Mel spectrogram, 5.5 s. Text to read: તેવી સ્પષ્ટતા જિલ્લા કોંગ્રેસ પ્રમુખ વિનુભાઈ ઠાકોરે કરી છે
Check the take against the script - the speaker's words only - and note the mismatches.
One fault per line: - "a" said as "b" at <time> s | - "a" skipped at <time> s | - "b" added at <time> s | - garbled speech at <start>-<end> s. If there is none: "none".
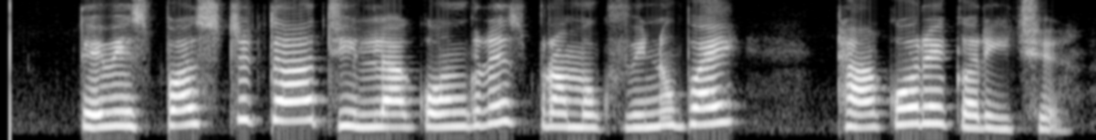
none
